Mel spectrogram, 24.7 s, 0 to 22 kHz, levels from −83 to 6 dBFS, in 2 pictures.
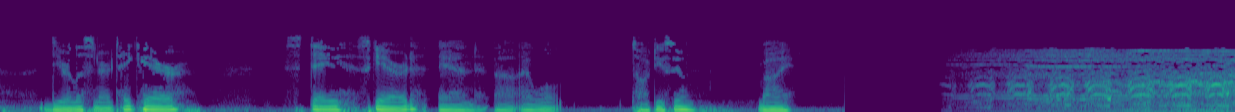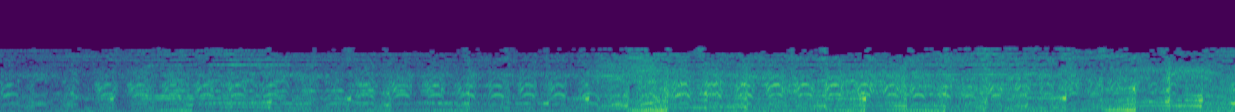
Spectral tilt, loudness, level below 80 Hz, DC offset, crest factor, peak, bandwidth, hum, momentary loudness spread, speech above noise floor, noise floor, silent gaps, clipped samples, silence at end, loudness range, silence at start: -5.5 dB/octave; -26 LUFS; -40 dBFS; under 0.1%; 20 dB; -6 dBFS; 5.6 kHz; none; 16 LU; 34 dB; -58 dBFS; 8.44-9.37 s; under 0.1%; 0 s; 13 LU; 0 s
